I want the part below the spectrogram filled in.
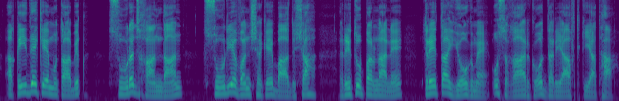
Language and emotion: Urdu, neutral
